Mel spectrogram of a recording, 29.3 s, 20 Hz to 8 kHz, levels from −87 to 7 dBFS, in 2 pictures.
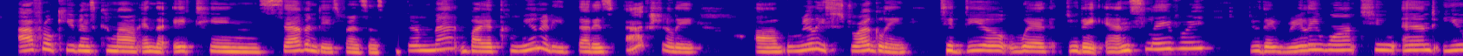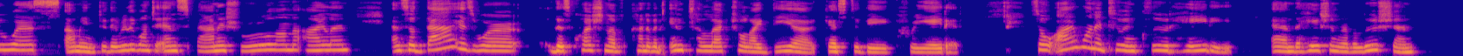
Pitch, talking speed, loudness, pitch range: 220 Hz, 150 wpm, -24 LUFS, 195-245 Hz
